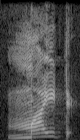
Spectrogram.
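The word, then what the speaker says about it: might: तो यहां पे जी एच का कोई उच्चारण नहीं यानी साइलेंट रहता है और इस आई का आई उच्चारण किया जाता है।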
